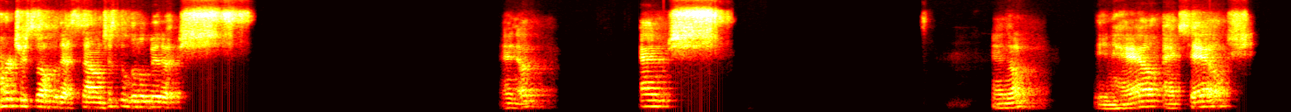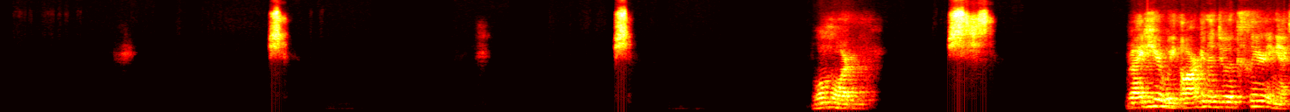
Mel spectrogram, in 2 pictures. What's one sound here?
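A man speaks calmly in short phrases, close to a microphone, with long pauses between them.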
